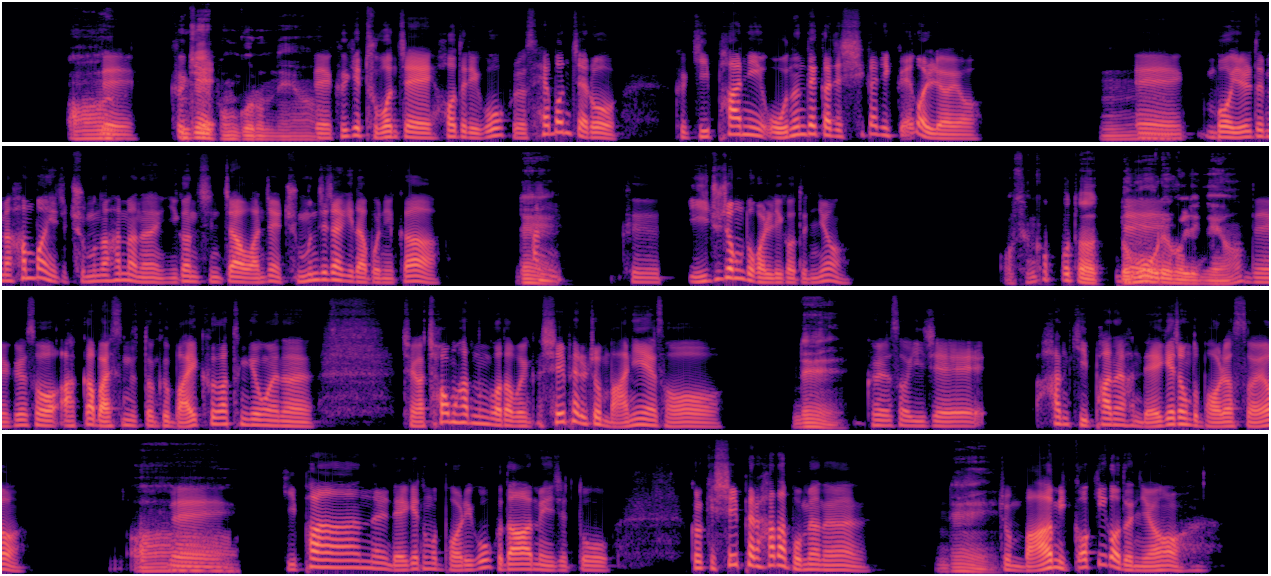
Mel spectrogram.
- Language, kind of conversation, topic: Korean, podcast, 취미를 오래 유지하는 비결이 있다면 뭐예요?
- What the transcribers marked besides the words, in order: tapping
